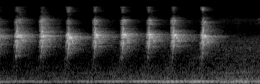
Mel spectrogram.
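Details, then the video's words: Long-tailed shrike (cendet) singing in ombyokan fashion: eight sharp, high, scratchy notes at an even pace of about three per second, with a faint low hum underneath. "Kicau Cendet Ombyok'an"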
